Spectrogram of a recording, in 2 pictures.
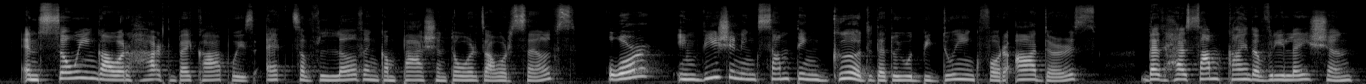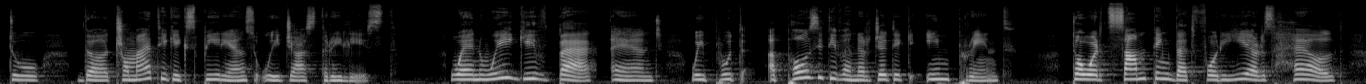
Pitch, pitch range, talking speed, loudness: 210 Hz, 190-235 Hz, 120 wpm, -25 LUFS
